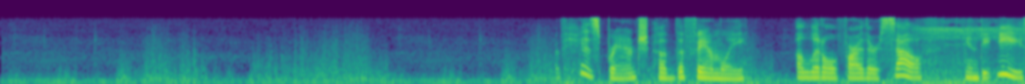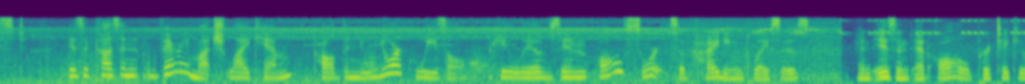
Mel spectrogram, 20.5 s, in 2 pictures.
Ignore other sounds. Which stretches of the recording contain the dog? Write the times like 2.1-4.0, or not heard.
not heard.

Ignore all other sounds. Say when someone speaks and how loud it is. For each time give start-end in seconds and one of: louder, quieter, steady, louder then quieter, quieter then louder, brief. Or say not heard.
5.5-20.4 steady.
